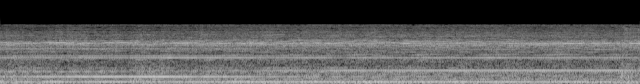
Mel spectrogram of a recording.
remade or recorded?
recorded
